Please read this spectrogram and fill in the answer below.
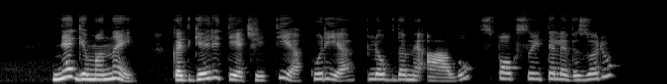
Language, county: Lithuanian, Alytus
